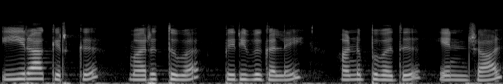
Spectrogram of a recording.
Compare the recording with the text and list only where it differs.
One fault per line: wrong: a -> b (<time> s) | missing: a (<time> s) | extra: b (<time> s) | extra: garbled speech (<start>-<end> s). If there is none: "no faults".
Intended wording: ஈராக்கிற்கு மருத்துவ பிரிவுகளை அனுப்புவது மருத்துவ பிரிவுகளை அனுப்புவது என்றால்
missing: மருத்துவ பிரிவுகளை அனுப்புவது (4.1 s)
